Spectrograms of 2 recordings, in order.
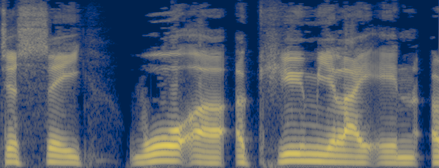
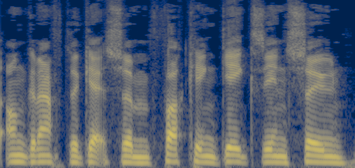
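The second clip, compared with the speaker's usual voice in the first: ordinary talk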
